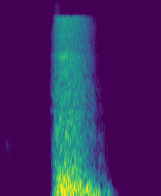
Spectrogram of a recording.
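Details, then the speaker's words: Single low, fluttering, rattly breath under a second from a sleeping female dog; snoring. "I don't know if you can hear this, but my dog is snoring right now."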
